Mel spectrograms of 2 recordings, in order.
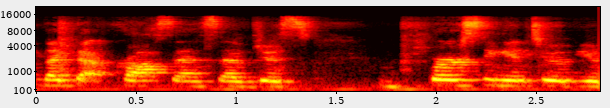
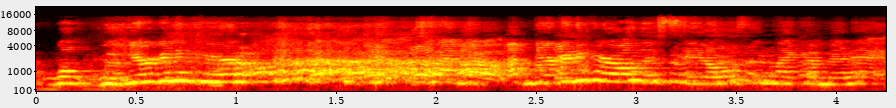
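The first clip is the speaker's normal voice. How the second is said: laughing; 4 semitones higher, 3 dB louder than usual. Real, not acted. Teasing guest, laughing through words.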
